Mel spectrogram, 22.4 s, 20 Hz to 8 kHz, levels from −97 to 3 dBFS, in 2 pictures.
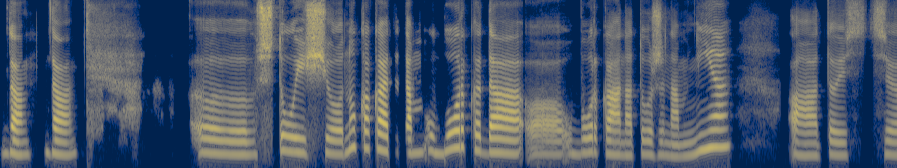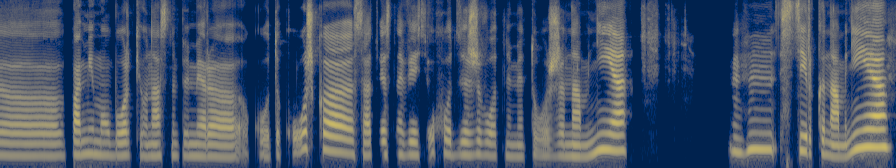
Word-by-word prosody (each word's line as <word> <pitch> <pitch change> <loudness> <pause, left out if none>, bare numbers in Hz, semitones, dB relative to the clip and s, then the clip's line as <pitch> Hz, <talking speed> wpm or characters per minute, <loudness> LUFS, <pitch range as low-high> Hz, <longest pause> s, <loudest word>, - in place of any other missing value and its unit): Да-да. 195 -1 +1 1.5
Э, 190 -3 -3
что 230 +4 +7
ещё? 205 -2 +7
Ну, 275 +5 -4
какая-то 255 -6 +3
там 205 -1 +3
уборка, 240 +4 -2
да. 200 -1 +4
А, 95 0 -6
уборка, 200 -1 -2
она 175 -1 -4
тоже 185 0 -4
на 160 -1 -5
мне. 255 - -2 0.8
А, 175 -1 -2
то 185 -1 -6
есть, 175 +2 -2
э, 170 -1 -7
помимо 185 -1 -5
уборки 175 0 -8
у 165 - -13
нас, 165 +1 -3
например, 165 -1 -9
э, 155 -1 -5
кот - - -14
и - - -11
кошка. 240 - +1
Соответственно, 180 +1 -5
весь 180 -1 -8
уход 190 -4 -12
за 180 0 -7
животными 170 -3 -4
тоже 85 - -4
на 160 -1 -4
мне. 235 +7 +2 1.3
Мгм. 250 +3 -6
Стирка 220 -4 +1
на 160 -3 +1
мне. 285 - +6
185 Hz, 105 wpm, -22 LUFS, 170-220 Hz, 1.5 s, что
